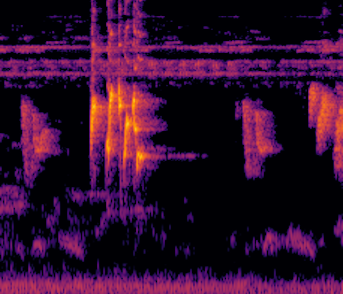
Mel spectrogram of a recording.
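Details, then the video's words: Red-whiskered bulbul with a pleasing, non-repeating song meant for tutoring young birds: soft slurred notes lead into a loud, rapid run of bright warbled whistles, then quieter answering phrases. "นกกรงหัวจุกสำนวนเพราะๆ ร้อง เพลงไม่ซ้ำกัน"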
